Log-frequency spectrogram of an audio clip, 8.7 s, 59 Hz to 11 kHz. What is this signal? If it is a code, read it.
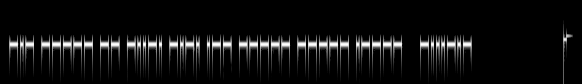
Morse code, heard as a keyed tone, about 28 wpm, 700 Hz. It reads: K0M/CW001 <BK>
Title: SOTA QSO Practice 30wpm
